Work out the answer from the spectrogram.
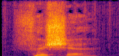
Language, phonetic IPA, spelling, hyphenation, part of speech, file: German, [ˈfɪʃə], Fische, Fi‧sche, proper noun / noun, De-Fische.OGG
- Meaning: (proper noun) Pisces; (noun) nominative/accusative/genitive plural of Fisch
